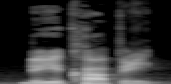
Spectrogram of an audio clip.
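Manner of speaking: usual speaking voice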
